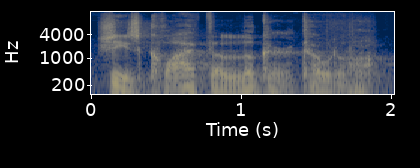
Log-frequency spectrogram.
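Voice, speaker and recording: A sly gunslinger from a fighting game. His voice is extremely low and slow, teasing and laconic, with long reverb. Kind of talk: fighting game character banter. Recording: long reverb, very loud noise.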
